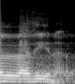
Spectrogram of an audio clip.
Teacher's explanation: مراعاة مخرج الذال، طرف اللسان مع أطراف الثنايا العليا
